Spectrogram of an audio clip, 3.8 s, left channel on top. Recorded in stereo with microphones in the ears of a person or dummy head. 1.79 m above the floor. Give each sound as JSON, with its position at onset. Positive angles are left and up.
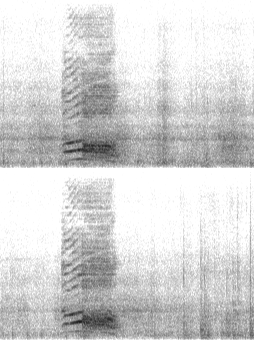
{"t": 0.9, "sound": "a scream", "side_deg": -80, "distance_m": 1.4}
